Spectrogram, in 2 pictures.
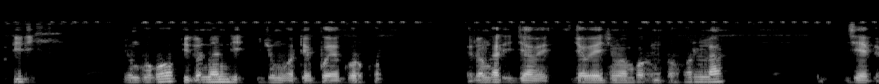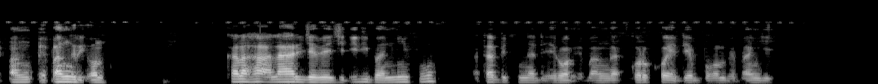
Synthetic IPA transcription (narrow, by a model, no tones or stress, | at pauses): ɗiɗi | d͡ʒuŋɡɔɡɔpiɗɔnanːdid͡ʒuŋɡɔdɛbːɔɛɡɔɾkɔ | ɓɛɗɔŋɡaɗid͡ʒawɛd͡ʒaweːd͡ʒimambɔɗɛnɗɔhɔlːa | d͡ʒɛɓɛɓɛɓaŋɡɾiɔn | kalaɦaːlaɾid͡ʒaweːd͡ʒiɗiɗibanːifu | ʔatabːitinadɛɾaɛɡɔɾkʰɔɛdɛbːɔɔmɓɛɓaŋɡi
